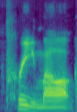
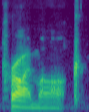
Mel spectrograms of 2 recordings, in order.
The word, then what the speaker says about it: Primark: It's Premark, not Primark, even though it's clearly spelled Primark.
